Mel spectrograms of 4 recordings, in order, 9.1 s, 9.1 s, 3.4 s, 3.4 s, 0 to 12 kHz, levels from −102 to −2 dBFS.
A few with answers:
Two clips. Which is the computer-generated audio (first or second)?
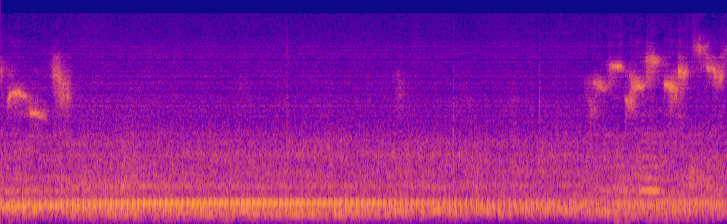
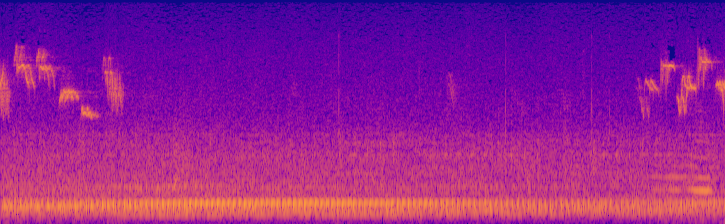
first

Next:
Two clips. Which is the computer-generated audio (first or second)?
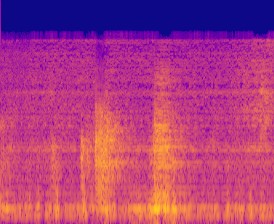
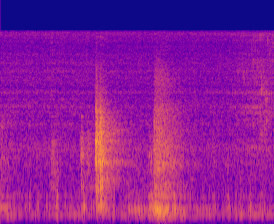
first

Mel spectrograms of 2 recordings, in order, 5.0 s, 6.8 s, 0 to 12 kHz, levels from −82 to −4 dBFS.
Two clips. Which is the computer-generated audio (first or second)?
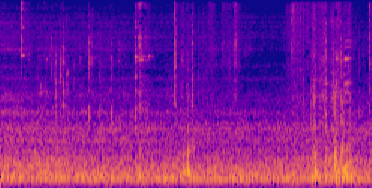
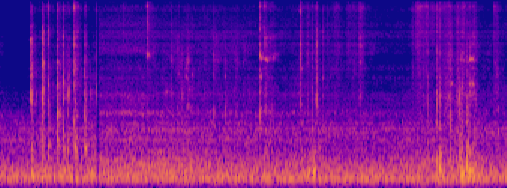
second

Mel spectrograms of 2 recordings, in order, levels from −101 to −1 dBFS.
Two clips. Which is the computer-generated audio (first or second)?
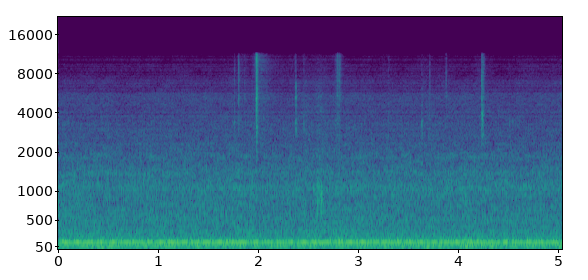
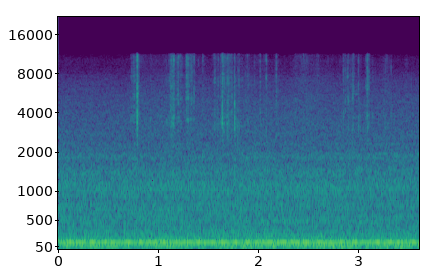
first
